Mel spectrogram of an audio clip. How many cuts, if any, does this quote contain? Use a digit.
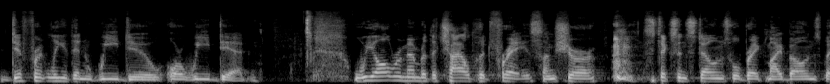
0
